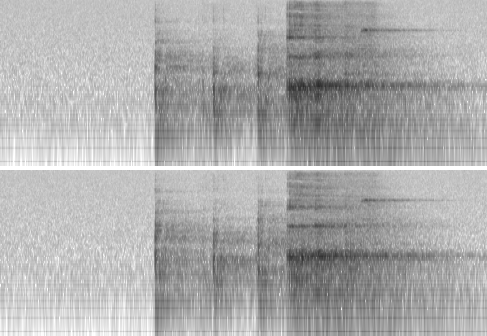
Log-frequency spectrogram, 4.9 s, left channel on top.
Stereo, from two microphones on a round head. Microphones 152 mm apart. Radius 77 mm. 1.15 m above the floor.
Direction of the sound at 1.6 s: 25° left (ahead or behind).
